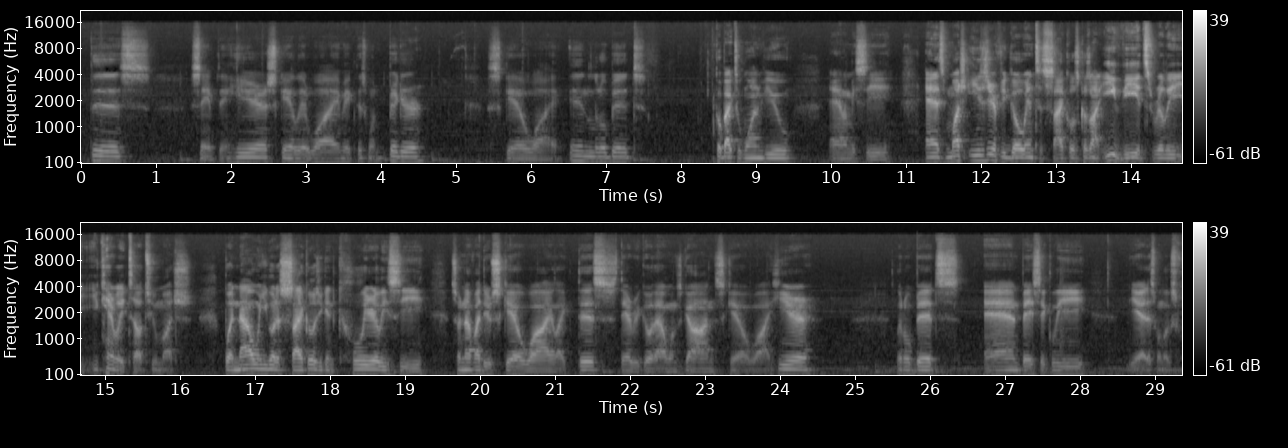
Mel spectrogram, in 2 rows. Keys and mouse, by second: 0.2 click, 1.3 click, 2.1 s, 2.4 y, 4.0 click, 4.7 click, 5.3 s, 5.9 y, 7.4 click, 8.4 KP_1, 12.1 click, 13.3-14.8 drag, 18.8 click, 20.0 s, 20.4 y, 21.6 click, 22.4 click, 22.9 s, 23.7 y, 25.2 click, 26.0 click, 28.4 s, 29.1 click.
